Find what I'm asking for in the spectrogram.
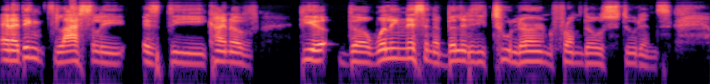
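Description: At a fairly slow pace, a man with an American accent talks in an unremarkable speaking voice at a fairly high pitch, with a quiet background and a dry, close sound with no echo. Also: fairly even intonation. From Miami, Florida. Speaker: podcast host, pharmaceutical industry fellow. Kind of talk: casual interview.

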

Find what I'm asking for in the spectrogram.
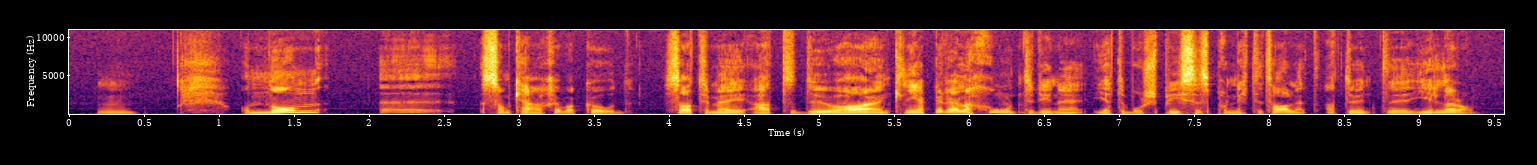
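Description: A man's medium-pitched voice with a dark, mellow tone and a Stockholm accent, lively intonation at a moderate pace, in a very clean recording with a silent background and a dry, close sound with no echo. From Stockholm (Tensta/Hjulsta). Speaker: podcast host. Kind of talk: casual interview.

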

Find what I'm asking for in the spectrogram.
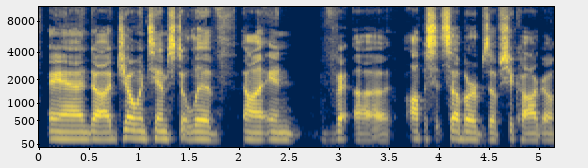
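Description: A man with a Texan accent speaks at a fairly slow pace and medium pitch. His intonation is monotone and flat on a very clean recording with a silent background. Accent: Texan American. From Texas, Dallas. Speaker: rock guitarist. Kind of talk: casual interview chat.

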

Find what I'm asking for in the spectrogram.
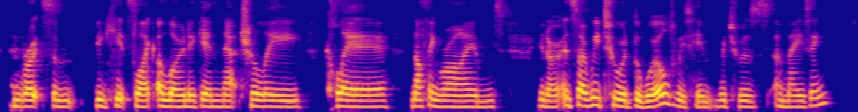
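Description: Speaking with an Australian accent, the voice has a dark, mellow tone and fairly even intonation at a moderate pace. The recording is very clean, with a silent background. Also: woman, very deep, low pitch for a woman. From Australia, Melbourne. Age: 40s. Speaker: singer. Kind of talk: casual chat.

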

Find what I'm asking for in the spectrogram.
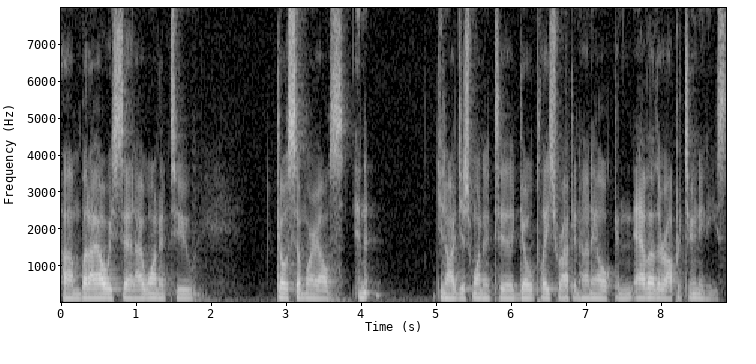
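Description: Using an American accent, a man speaks at a fairly quick pace and a medium pitch with monotone, flat intonation and long, frequent pauses. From central California. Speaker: hunting podcast host. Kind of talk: casual chat.

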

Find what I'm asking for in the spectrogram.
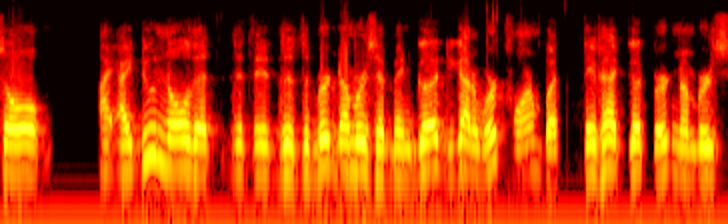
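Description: Fairly even in intonation, a man with a fairly high pitch speaks at a moderate pace. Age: 60s. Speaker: hunting outfitter and guide. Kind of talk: casual chat. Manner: halting.

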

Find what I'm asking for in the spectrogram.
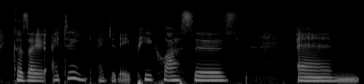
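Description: An American accent comes through in a normal speaking voice with ordinary pitch variation. The sound is dry and close, with no echo. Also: woman. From Los Angeles San Fernando Valley. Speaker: animatic assistant editor. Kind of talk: casual interview.

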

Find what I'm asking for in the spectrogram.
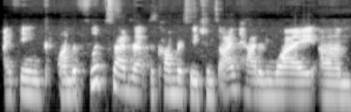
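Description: A woman speaks at a fairly quick pace in an ordinary speaking voice, her pitch fairly low with ordinary variation. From US Midwest, Wisconsin. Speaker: sociologist and community organizer. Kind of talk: panel discussion.

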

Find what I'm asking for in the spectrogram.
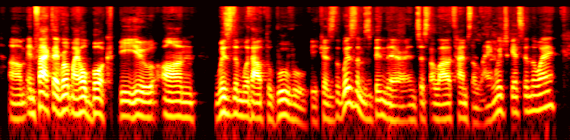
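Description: In a very clean recording with a silent background, a man with a normal speaking voice talks at a moderate pace and fairly low pitch, with lively intonation and big swings in loudness. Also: hardly any pauses. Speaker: meditation teacher and author. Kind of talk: interview.

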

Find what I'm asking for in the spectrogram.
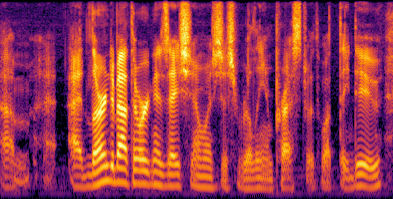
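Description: This is a man speaking. He has an American accent. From Texas, Lubbock. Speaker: association executive director and parent. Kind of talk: interview.

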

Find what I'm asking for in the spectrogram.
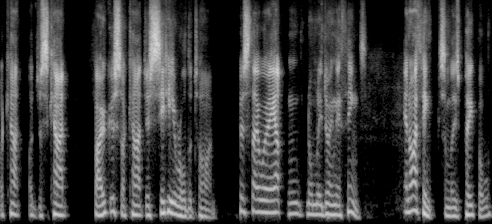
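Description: Somewhat breathy and fairly high-pitched, a man with an Australian accent speaks with ordinary pitch variation against a quiet background, the sound dry and close with no echo. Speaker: mental health professional. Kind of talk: casual interview.

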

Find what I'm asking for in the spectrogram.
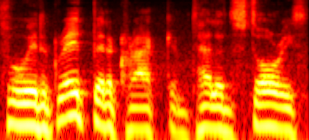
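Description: A man speaks with an Irish accent at a fairly quick pace. His pitch is medium and varies in an ordinary way. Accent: Cavan Irish. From Ireland, County Cavan. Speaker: pub owner. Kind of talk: casual storytelling interview.

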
